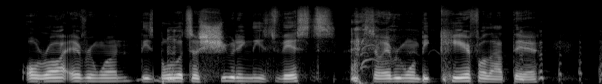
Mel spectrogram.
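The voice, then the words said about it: Mel Gibson impression, slipping Australian accent. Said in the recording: “Mel Gibson, in the first few Lethal Weapons, his Australian accent, when he had it at the time, was coming through ... Like, Mel, your accent. ... It's slipping.”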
